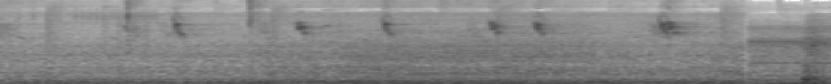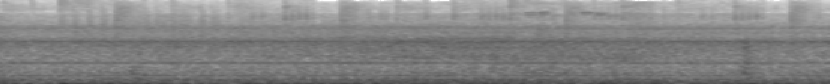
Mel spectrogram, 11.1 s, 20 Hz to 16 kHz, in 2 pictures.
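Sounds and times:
small bird chirping: 0.0s - 4.8s
low outdoor rumble: 0.0s - 11.0s.

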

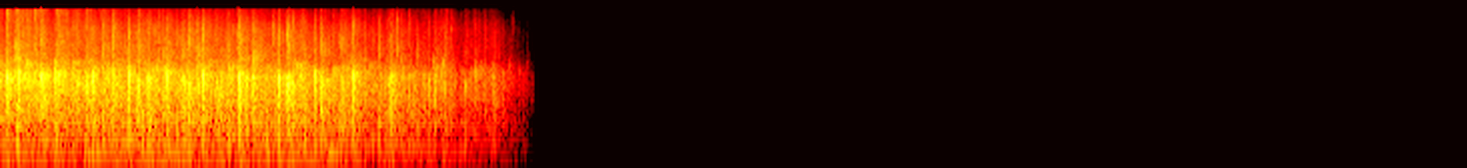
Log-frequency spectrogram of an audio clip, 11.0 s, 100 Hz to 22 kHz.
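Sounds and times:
audience applauding: 0.0s - 4.0s.

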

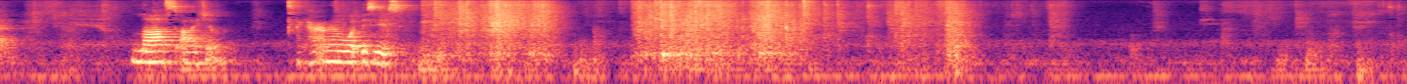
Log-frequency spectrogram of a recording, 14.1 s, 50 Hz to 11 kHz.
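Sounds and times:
paper wrapping rustling: 4.2s - 9.9s.

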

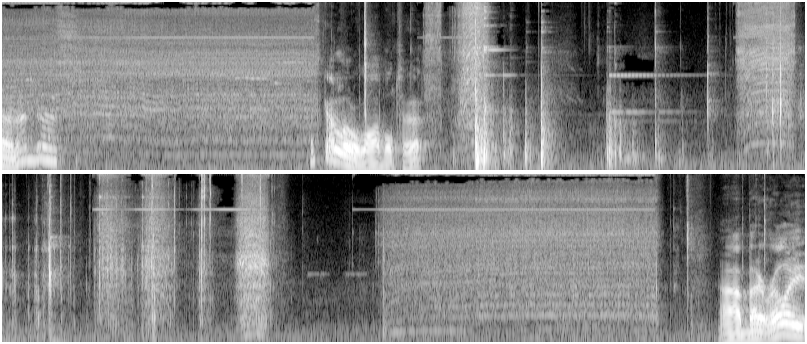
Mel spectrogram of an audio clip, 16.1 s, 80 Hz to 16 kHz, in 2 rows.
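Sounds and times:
cordless drill spinning: 0.0s - 3.2s, 4.2s - 4.8s, 7.4s - 8.1s, 8.9s - 10.9s, 11.8s - 14.7s.

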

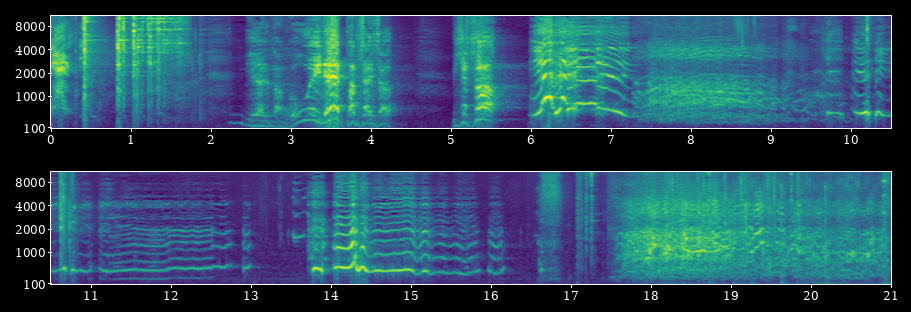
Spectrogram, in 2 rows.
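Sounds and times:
woman wailing and sobbing: 6.0s - 7.4s, 9.5s - 16.3s
audience laughing: 7.2s - 10.4s, 17.5s - 21.0s.

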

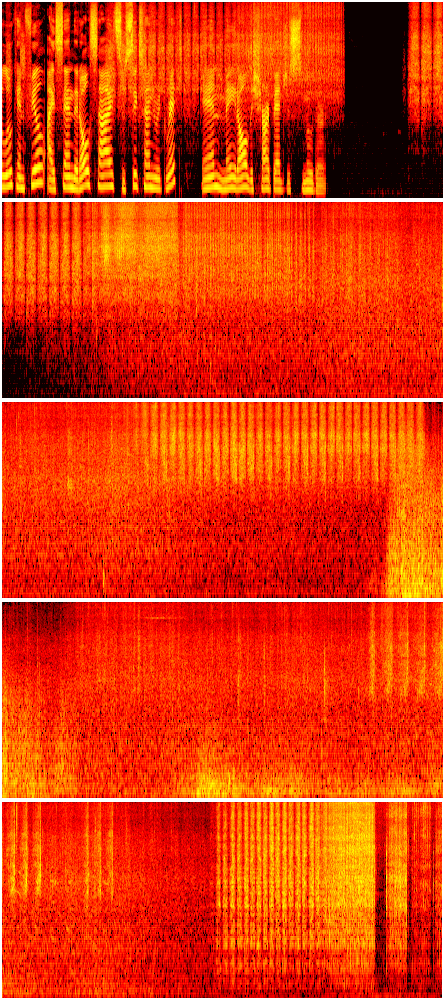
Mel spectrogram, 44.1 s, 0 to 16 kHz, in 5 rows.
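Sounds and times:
metal block rasping on sandpaper: 2.1s - 6.9s, 8.0s - 14.7s, 20.3s - 25.4s, 33.8s - 36.1s, 36.9s - 37.6s, 39.5s - 44.0s
thunder rumbling: 25.2s - 35.4s.

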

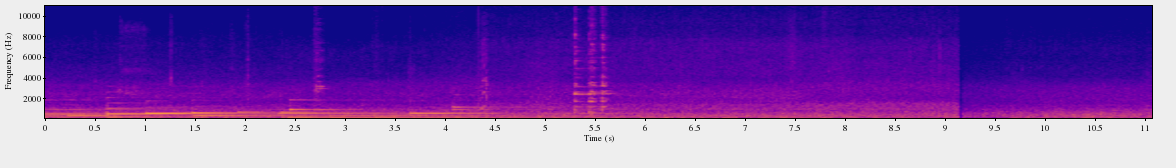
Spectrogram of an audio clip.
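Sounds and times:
gas stove rushing: 4.2s - 8.2s
metal cup clinking on stove: 5.3s - 5.8s.

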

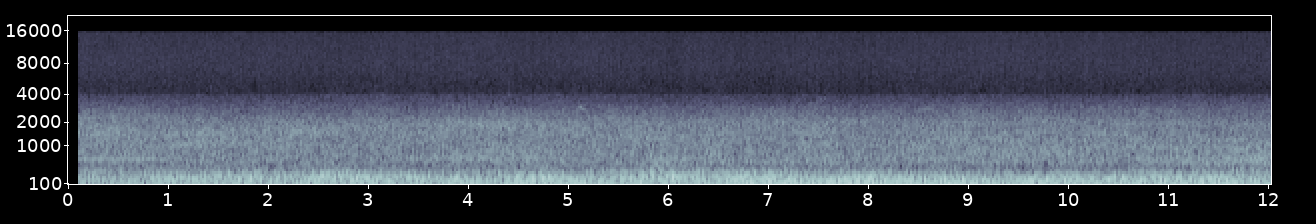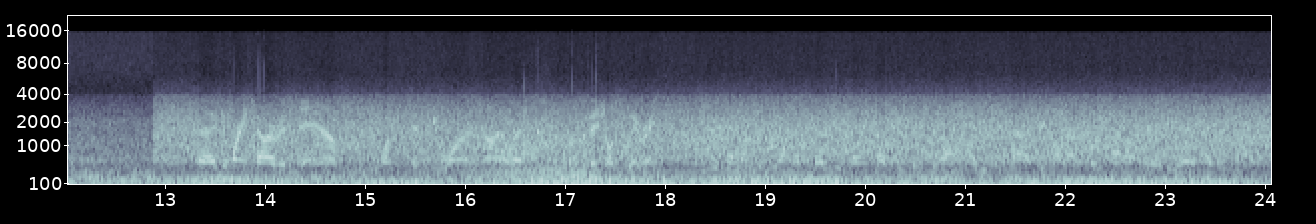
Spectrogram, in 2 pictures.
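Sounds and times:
jet engines deep rumble: 0.1s - 24.0s.

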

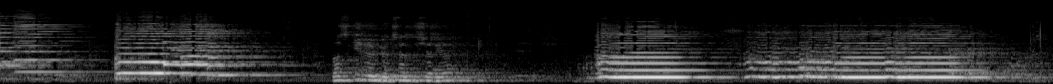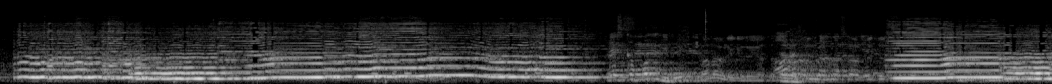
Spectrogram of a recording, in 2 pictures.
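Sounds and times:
solo violin playing slow notes: 0.0s - 3.3s, 5.9s - 16.7s, 19.4s - 21.0s.

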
